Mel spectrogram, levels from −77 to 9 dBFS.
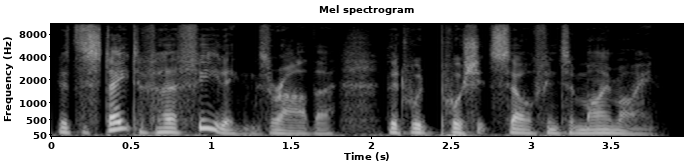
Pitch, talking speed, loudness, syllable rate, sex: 105 Hz, 230 wpm, -20 LUFS, 5.8 syllables/s, male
